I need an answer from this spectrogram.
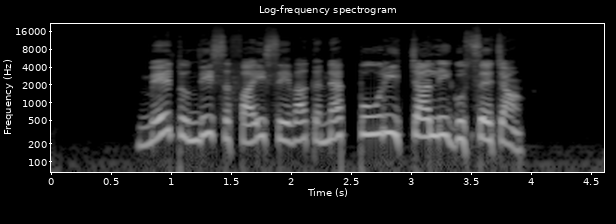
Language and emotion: Dogri, angry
